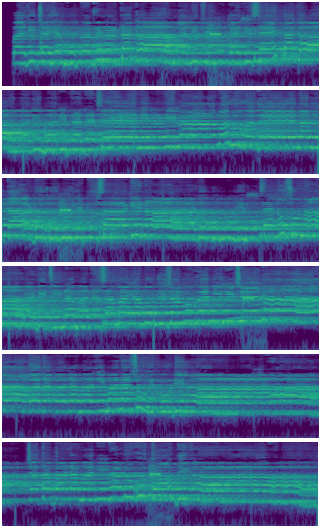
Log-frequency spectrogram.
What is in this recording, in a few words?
Telugu Ringtone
